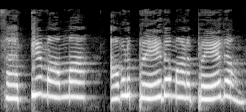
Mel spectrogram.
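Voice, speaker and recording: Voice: extremely high pitch, steady tone, a little slow, fairly bright tone. A performer voicing a frightened young girl who pleads and stammers in panic. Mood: pleading. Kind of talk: cartoon voice acting.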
